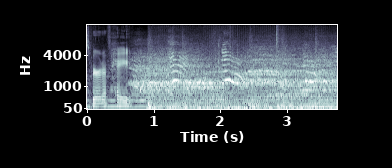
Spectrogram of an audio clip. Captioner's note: yelling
